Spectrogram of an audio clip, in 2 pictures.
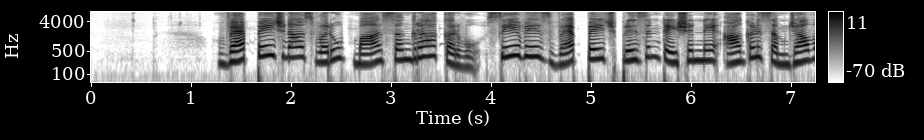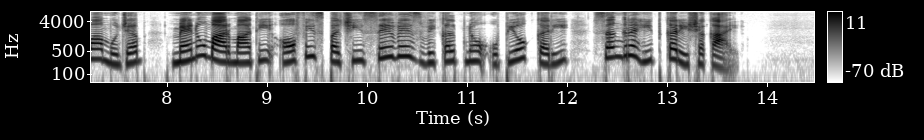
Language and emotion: Gujarati, neutral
